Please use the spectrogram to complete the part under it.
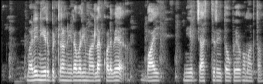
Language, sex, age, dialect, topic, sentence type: Kannada, male, 18-24, Northeastern, agriculture, statement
